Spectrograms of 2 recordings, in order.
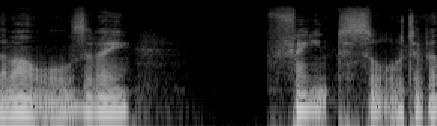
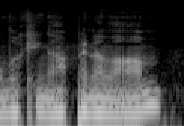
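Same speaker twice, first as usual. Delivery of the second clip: usual speaking voice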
